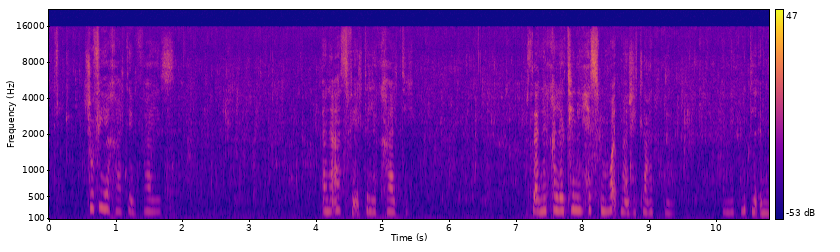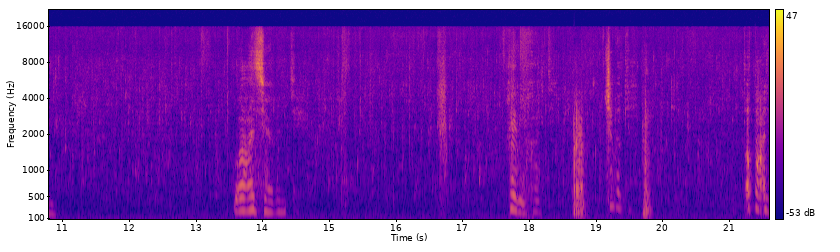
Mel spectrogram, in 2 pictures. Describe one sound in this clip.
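An elderly woman speaks in reply nearby.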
